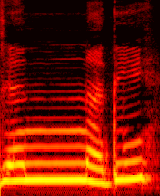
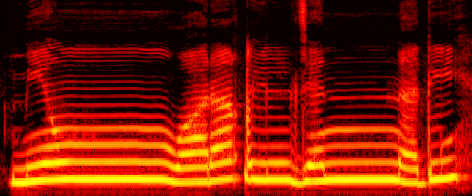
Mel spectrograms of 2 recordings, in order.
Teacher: نون ساکن کے بعد واو حروف یرملون میں سے آگے ہے اس لیے یہاں پر غنہ ہوگا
